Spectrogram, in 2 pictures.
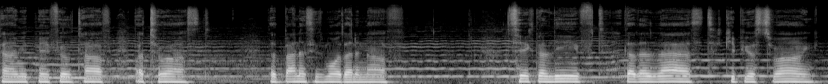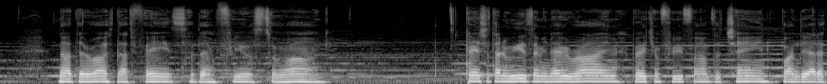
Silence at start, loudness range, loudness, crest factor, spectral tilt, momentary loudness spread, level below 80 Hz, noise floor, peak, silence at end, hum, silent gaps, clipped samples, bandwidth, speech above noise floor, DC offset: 0 s; 3 LU; -14 LUFS; 14 dB; -7.5 dB/octave; 18 LU; -48 dBFS; -34 dBFS; 0 dBFS; 0 s; none; none; under 0.1%; 16.5 kHz; 21 dB; under 0.1%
